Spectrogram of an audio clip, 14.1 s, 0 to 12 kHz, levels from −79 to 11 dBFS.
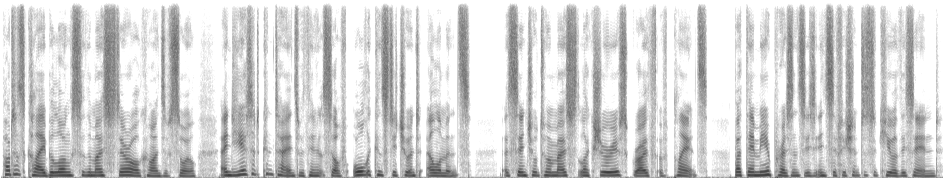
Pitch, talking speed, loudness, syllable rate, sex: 200 Hz, 160 wpm, -19 LUFS, 4.8 syllables/s, female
